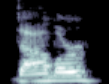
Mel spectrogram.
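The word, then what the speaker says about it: Dmaar: pronouncing these names haha dmer d m d m a a r dmer like Jeffrey dmer dear from Lebanon that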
